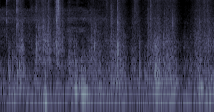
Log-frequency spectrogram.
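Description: Rustling and small clicks of things being handled and moved about at close range, in quick irregular bursts, with one short spoken word.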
